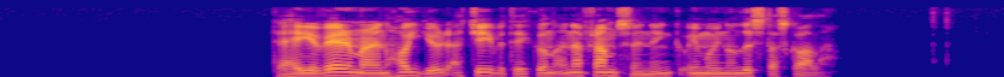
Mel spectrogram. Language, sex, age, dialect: Faroese, male, 36-60, Norðurstreymoy/Eysturoy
